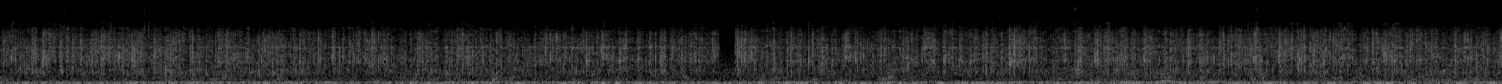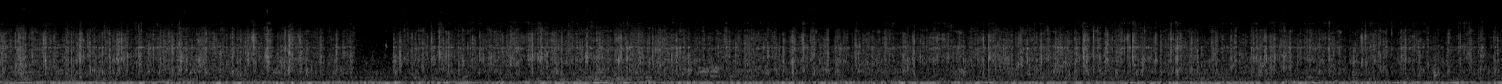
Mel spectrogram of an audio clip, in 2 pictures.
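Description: Hand-cranked stainless-steel coffee grinder crushing beans: a steady, dense crackling grind that breaks off for an instant twice.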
